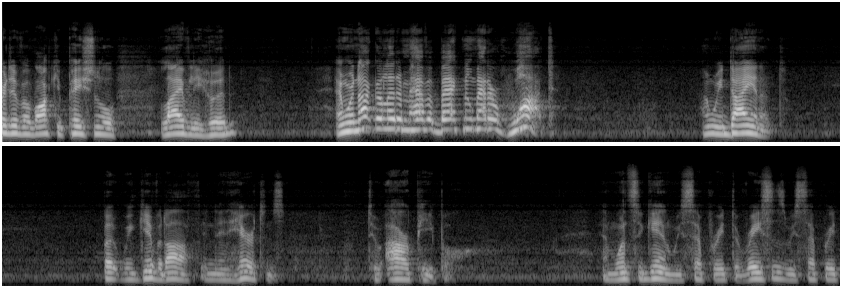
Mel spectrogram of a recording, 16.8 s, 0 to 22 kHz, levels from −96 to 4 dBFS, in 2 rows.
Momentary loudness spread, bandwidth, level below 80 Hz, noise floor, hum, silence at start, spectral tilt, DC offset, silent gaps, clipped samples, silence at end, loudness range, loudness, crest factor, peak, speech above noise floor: 18 LU; 11.5 kHz; -82 dBFS; -64 dBFS; none; 0 s; -6.5 dB/octave; under 0.1%; none; under 0.1%; 0.05 s; 12 LU; -26 LUFS; 20 dB; -8 dBFS; 37 dB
